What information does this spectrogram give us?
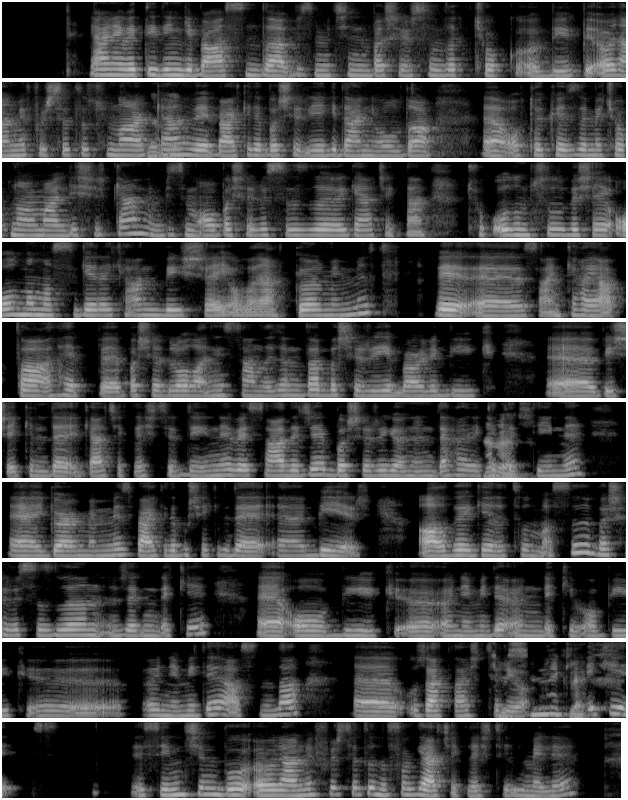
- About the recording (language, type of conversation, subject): Turkish, podcast, Başarısızlığı öğrenme fırsatı olarak görmeye nasıl başladın?
- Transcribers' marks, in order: other background noise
